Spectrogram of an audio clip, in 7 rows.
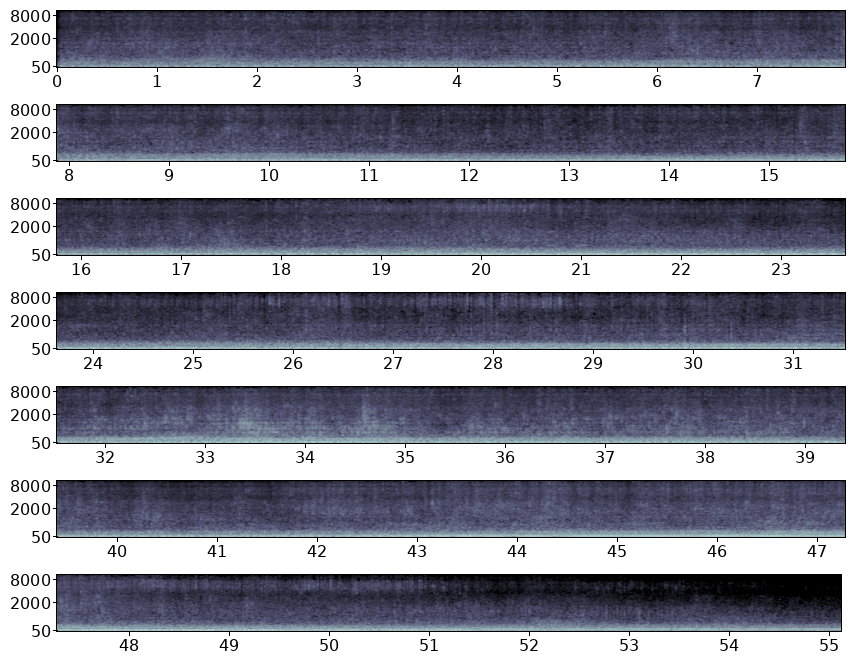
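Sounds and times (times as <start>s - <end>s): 
multiple airplanes on an airfield: 0.0s - 55.1s.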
